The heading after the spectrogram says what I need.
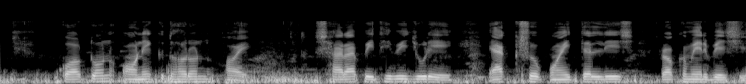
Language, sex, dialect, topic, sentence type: Bengali, male, Standard Colloquial, agriculture, statement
